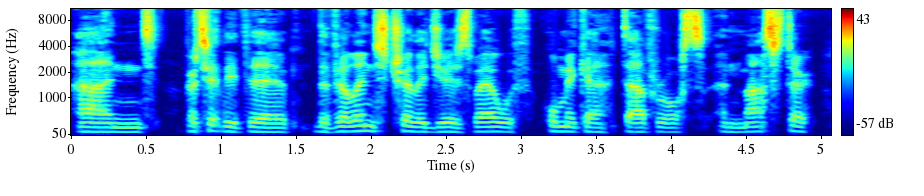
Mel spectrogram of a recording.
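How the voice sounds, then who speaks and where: A man's voice: mid-range voice, flat delivery, fairly quick, a bit bright, dry recording. A man chatting effusively as an enthusiastic podcast guest in a casual fan discussion. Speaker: podcast guest, magazine editor.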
